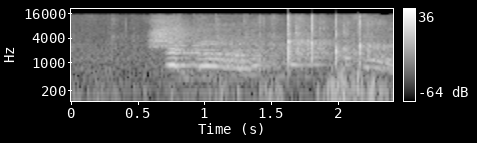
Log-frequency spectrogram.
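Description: A loud shout from a man, starting about half a second in and held to the end, with a few sharp knocks near the end.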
